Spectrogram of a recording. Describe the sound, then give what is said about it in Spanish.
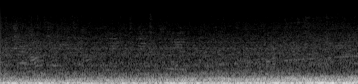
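Steady, deep engine rumble of an airplane about to take off, heard from inside the cabin as a dense, constant roar with no clear change throughout. “hay que coger un avión, así que aquí nos hemos venido, estamos a punto de despegar, abróchate el cinturón”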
